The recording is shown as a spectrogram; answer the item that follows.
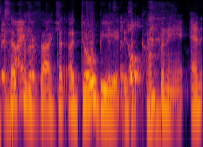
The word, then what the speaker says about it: Adobe: correctly because, and hear me out here, it's pronounced Adobe. Whereas when Reza says it, he says Adobe.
